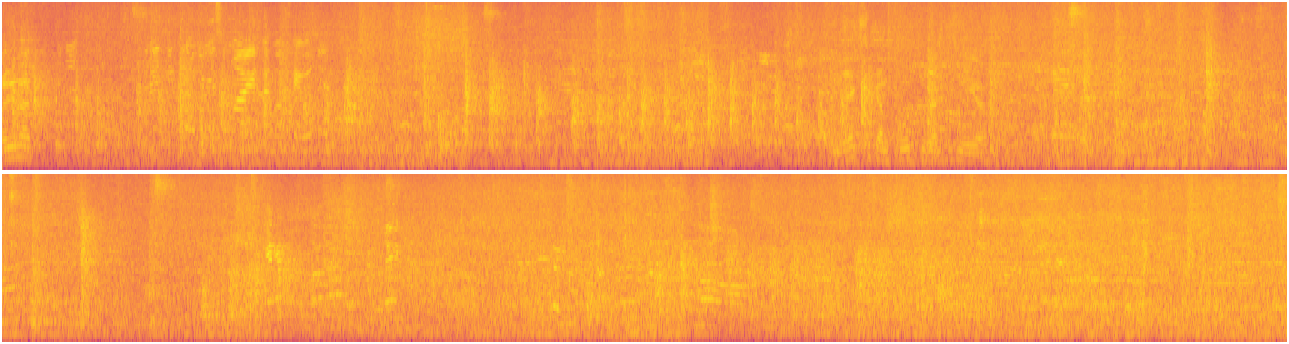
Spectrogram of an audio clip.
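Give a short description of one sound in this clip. A crowd of people chatters all around in a busy echoing hall.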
